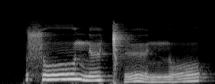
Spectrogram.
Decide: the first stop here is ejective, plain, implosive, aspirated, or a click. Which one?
click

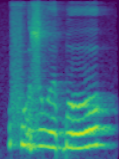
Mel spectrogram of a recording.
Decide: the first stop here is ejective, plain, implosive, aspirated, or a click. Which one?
implosive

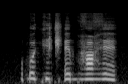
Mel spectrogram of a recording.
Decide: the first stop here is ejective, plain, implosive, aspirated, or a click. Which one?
implosive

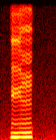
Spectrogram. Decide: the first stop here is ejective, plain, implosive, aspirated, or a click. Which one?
plain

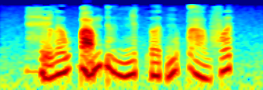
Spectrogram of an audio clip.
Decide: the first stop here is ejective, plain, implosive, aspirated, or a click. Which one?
implosive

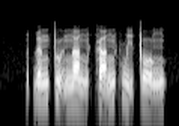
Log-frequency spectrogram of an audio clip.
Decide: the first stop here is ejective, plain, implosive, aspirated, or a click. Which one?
implosive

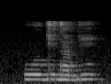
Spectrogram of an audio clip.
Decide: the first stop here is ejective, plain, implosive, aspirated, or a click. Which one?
plain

